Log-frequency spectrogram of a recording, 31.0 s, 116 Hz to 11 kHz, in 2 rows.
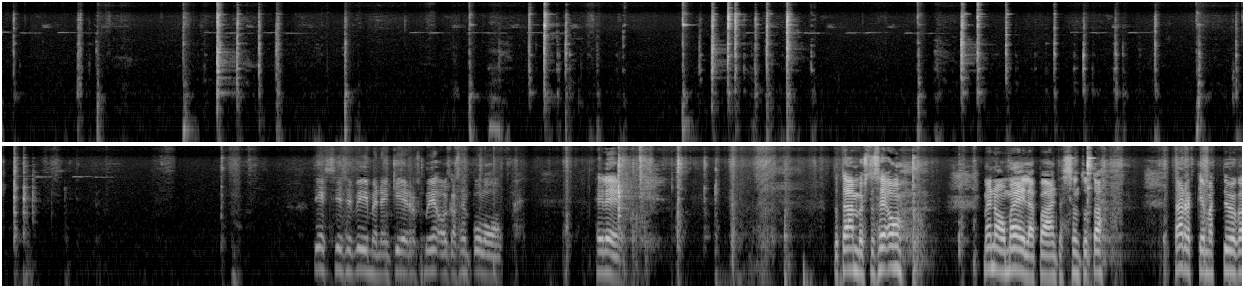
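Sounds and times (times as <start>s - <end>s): hand tools clicking on wheel nuts: 2.2s - 4.6s, 5.7s - 10.4s, 11.3s - 16.6s.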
